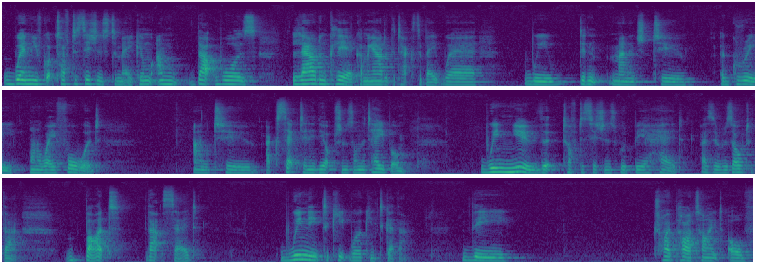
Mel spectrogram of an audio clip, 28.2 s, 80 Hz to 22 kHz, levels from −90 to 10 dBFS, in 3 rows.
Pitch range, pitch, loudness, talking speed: 135-165 Hz, 150 Hz, -34 LUFS, 140 wpm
